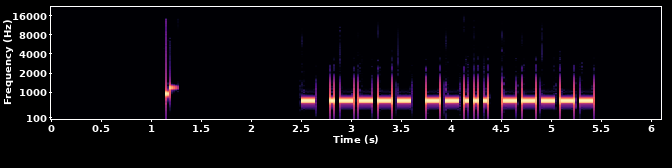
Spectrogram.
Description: Morse code, heard as a keyed tone, about 25 wpm, 700 Hz. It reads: T170
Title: Numbers - Contest Style - 4-Digit 25wpm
